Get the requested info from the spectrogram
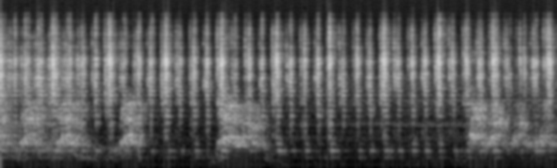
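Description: Music with a fast, even ticking pulse, about eight or nine ticks a second, and lower notes coming and going over it.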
